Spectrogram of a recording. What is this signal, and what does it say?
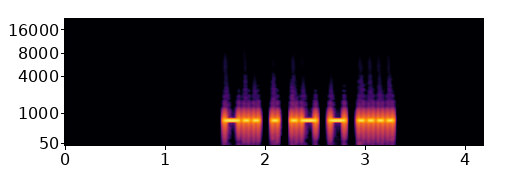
Morse code, heard as a keyed tone, about 25 wpm, 700 Hz. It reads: DEATH
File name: 5 Letter Words - First 3 Letters Given - 25wpm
